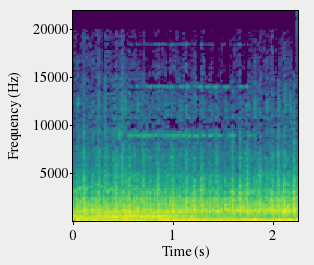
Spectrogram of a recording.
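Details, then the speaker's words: Detroit Series 60 diesel, new engine under 10k miles, ~50–55°F, after hard starting: loud, uneven idle, lumpy knocking beat with hissy chuffing, smoking, firing on only 2–5 cylinders, possible exhaust leak; cause not found. "It's still smoking out of the tailpipe. But running really bad. Fired up on 2 or 3 cylinders max."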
